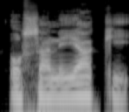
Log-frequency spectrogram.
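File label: "Ossaniaki", pronunciations; Fourth Way; Beelzebub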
